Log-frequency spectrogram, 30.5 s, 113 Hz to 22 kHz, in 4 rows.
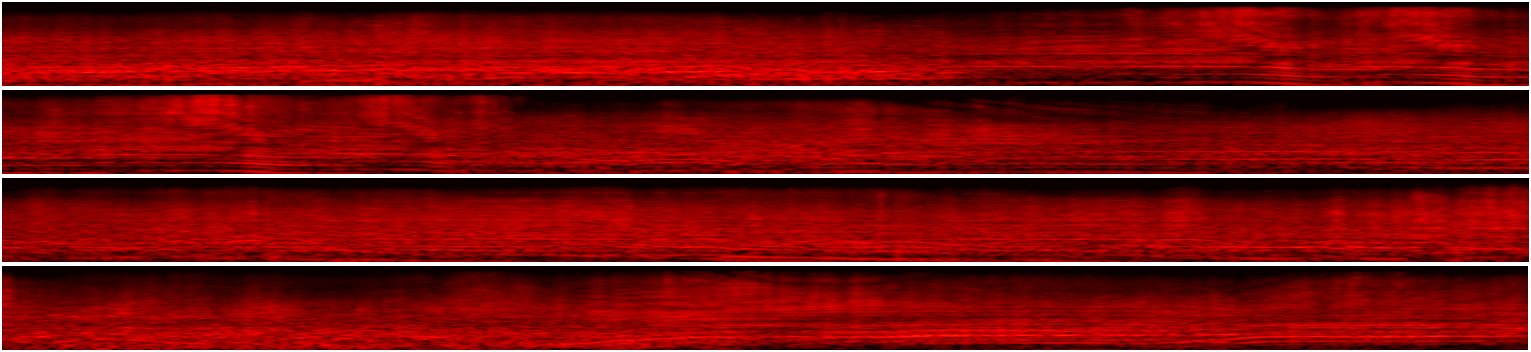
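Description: Several Stadium Super Trucks' V8 engines racing, the engine notes rising and falling in pitch as the drivers accelerate, shift and lift, with several trucks overlapping. The engines get louder near the end as a pack comes close.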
